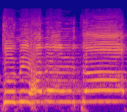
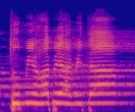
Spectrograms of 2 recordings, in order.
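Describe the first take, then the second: First: It is said loudly and forcefully. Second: It is said at a medium volume.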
